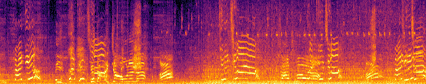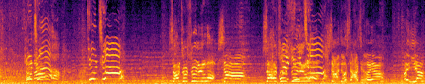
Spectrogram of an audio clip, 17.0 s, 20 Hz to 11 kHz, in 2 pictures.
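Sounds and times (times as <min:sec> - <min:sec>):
people shouting: 0:00.0 - 0:03.6, 0:04.2 - 0:11.2, 0:12.0 - 0:17.0
truck engine droning: 0:00.0 - 0:17.0.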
